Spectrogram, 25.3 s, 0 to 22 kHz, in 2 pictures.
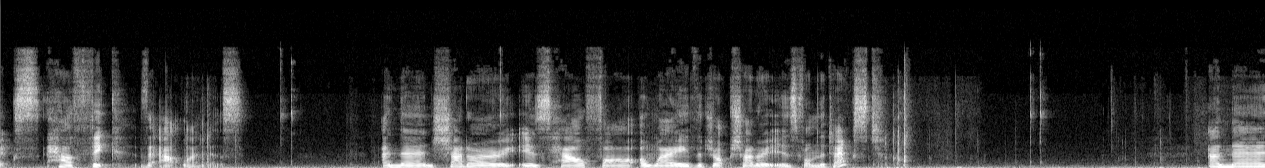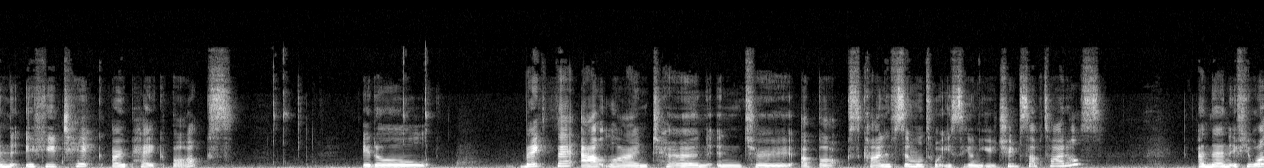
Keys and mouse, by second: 2.8 click, 3.1 click, 5.0 click, 8.8 2, 10.3 click, 15.3 click, 16.6 click.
